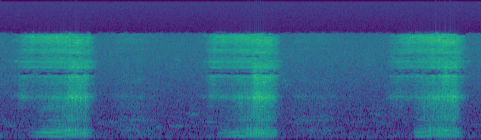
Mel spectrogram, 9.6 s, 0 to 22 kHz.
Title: real exhausted snoring 22 year old audio 3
